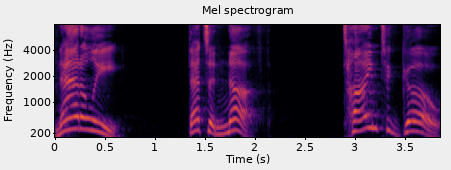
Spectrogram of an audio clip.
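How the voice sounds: A man's put-on character voice at an extremely high pitch, with very wide pitch swings, a fairly bright tone and a slow pace, on a very clean recording with a silent background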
